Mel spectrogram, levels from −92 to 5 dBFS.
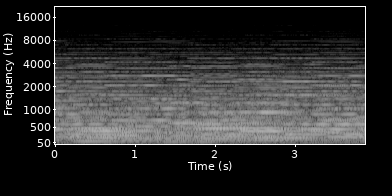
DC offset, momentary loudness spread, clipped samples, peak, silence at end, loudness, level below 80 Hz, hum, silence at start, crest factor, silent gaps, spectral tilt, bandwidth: under 0.1%; 3 LU; under 0.1%; -16 dBFS; 0 s; -29 LUFS; -56 dBFS; none; 0 s; 14 dB; none; -7 dB/octave; 8.8 kHz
